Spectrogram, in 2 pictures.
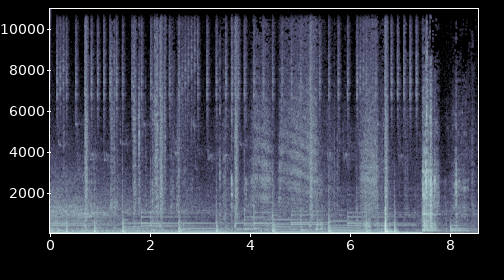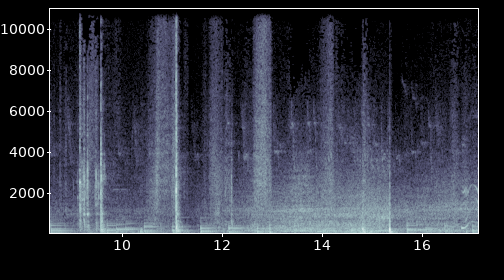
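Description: Background music with a steady bass line for about the first seven and a half seconds, then irregular knocks and bumps from slabs of foam mattress being lifted and laid onto the van's MDF bed platform.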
